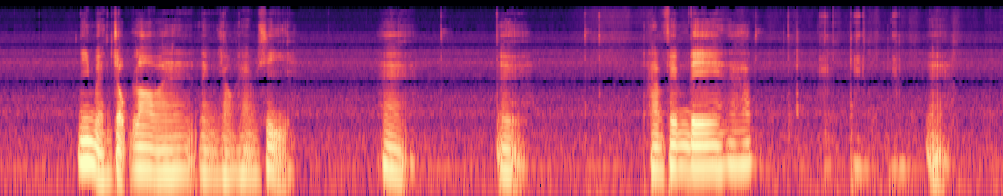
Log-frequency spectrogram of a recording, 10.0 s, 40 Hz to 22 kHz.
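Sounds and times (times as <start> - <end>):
man speaking: 9.2 - 9.6.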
